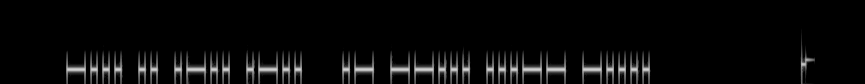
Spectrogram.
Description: Morse code, heard as a keyed tone, about 20 wpm, 700 Hz. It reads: BILL A736
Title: CWT Exchange 20wpm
